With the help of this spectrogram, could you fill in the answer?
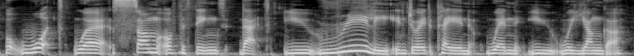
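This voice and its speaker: A woman with a slightly low voice hosts an educational radio programme. She speaks straight to her listeners, putting questions and prompts to them as she presents. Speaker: radio show host.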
